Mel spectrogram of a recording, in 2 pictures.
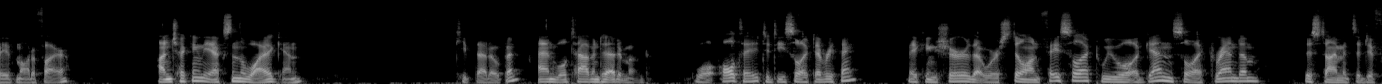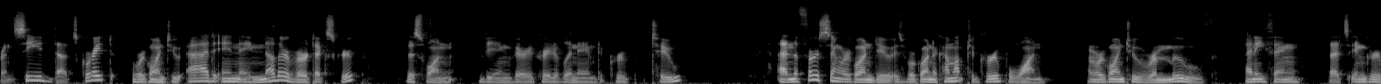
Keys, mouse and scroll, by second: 1.4 click, 1.9 click, 2.8 click, 4.2 click, 5.3 Tab, 7.3 alt+a, 9.1 click, 11.4 click, 14.7 click, 16.9 click, 17.7 click, 17.8 click, 23.8 click, 25.6 click.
